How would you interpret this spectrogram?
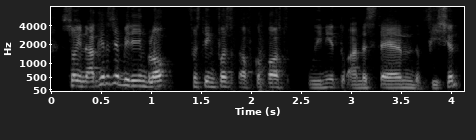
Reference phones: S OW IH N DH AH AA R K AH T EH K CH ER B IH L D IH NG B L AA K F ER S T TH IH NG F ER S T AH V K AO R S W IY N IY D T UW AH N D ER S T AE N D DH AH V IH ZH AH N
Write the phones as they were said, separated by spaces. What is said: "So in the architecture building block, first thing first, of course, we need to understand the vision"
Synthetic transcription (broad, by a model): S OW IH N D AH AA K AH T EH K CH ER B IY D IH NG B L AA K F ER S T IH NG F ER S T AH F K AO S W IY N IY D T UW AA N D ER S T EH N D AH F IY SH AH N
